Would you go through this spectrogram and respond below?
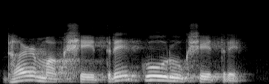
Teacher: এই কিয়কে ক্ষ উচ্চারণ করতে হবে, অর্থাৎ ক আর মূর্ধন্য সূচকে যেহেতু এই যুক্তাক্ষরটি হচ্ছে, ফলে ক এবং মূর্ধন্য ষকে স্বতন্ত্র উচ্চারণ করতে হবে, ক্ষ উচ্চারণ করতে হবে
